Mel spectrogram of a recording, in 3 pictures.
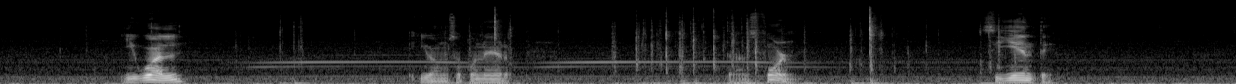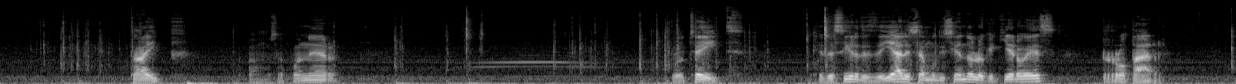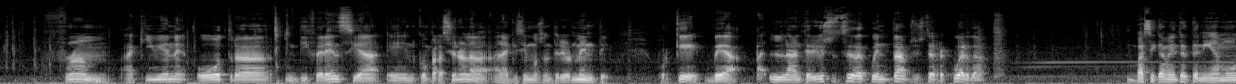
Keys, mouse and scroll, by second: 0.0-0.3 typing, 3.4 shift+o, 5.4 shift+space, 6.6-9.2 typing, 10.3 Return, 10.4 Tab, 13.2-14.7 typing, 16.8 shift+0, 17.5 shift+space, 19.0-21.1 typing, 21.9 Return, 22.0 Tab, 24.9-28.0 typing.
